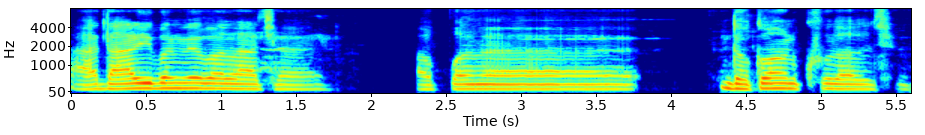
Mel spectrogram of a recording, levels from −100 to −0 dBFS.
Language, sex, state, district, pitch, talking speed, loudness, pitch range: Maithili, male, Bihar, Samastipur, 160 Hz, 130 wpm, -26 LUFS, 155-175 Hz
